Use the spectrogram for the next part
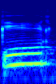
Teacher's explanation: طور طا کو موٹا را کو موٹا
